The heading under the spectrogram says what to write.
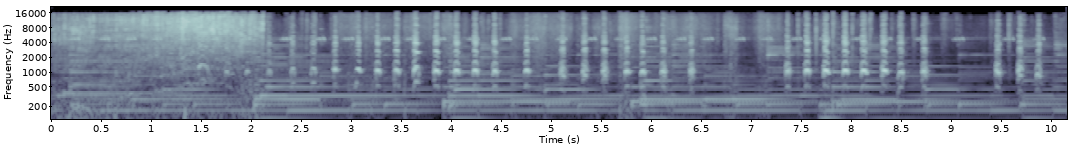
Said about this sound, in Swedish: Ett hasande och hackande från någon utanför. Det är bara hönan som vill komma in, säger Bubblan.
